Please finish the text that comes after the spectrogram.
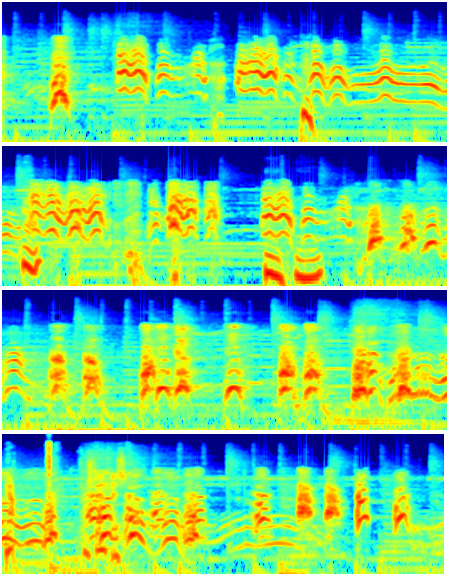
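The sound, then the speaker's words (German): Several dogs bark and yip excitedly in quick, overlapping bursts, loud, with a few higher whining yelps mixed in, keeping up a near-continuous clamor for the whole stretch. “Also für alle, die nicht hundisch sprechen, Sascha, übersetz mal bitte.”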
